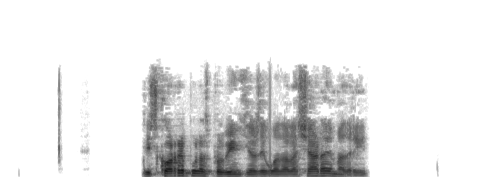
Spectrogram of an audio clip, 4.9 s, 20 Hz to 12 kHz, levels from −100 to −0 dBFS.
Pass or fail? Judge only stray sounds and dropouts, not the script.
pass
